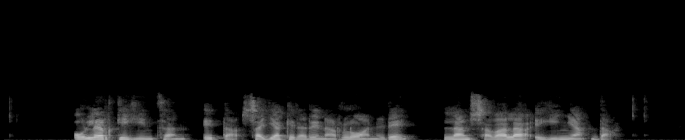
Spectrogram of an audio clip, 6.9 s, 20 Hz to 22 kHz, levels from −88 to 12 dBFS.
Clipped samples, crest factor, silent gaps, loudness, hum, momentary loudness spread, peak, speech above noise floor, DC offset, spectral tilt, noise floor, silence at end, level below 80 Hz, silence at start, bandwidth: under 0.1%; 18 dB; none; -25 LUFS; none; 11 LU; -6 dBFS; 56 dB; under 0.1%; -7 dB/octave; -80 dBFS; 0.75 s; -64 dBFS; 0.75 s; 7.4 kHz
